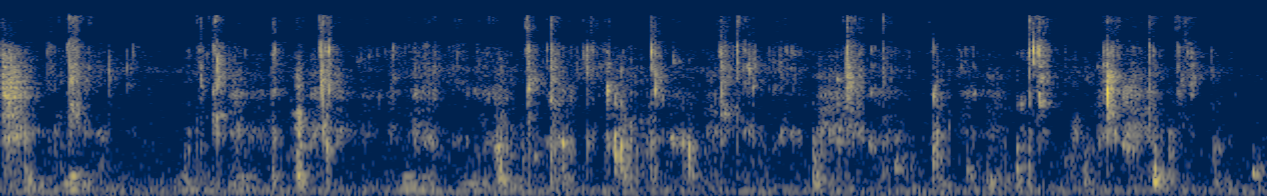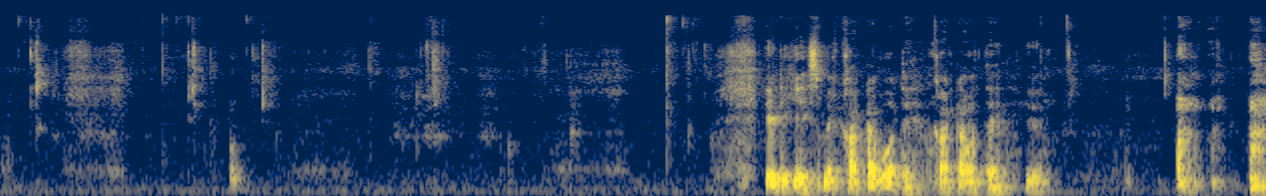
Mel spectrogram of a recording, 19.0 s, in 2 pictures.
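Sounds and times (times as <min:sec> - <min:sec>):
crunching and chewing: 0:00.0 - 0:14.9.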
